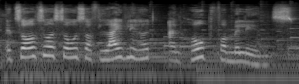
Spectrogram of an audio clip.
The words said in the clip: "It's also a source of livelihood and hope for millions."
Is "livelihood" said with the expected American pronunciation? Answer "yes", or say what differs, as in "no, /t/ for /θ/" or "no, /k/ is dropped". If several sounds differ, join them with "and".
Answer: yes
